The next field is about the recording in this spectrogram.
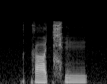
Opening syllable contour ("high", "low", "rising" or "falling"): low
